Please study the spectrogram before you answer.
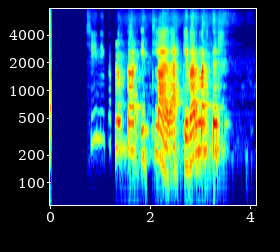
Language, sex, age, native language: Icelandic, female, 40-49, Icelandic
